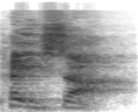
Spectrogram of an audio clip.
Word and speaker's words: Pesach: blue perfect so I look at this word pay sock the pay shop is uh uh Hebrew pronunciation of the word Passover it is a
